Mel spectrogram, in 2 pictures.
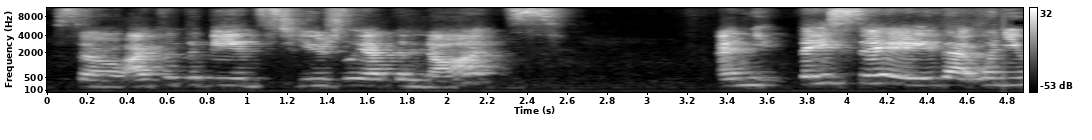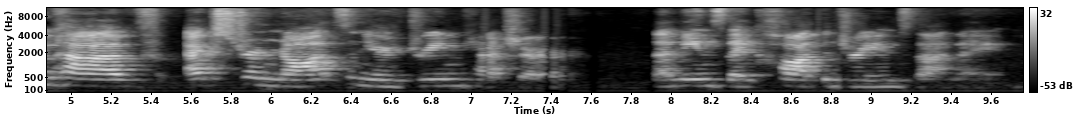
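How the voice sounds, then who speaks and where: A young woman giving a relaxed, chatty drawing lesson, explaining each step while she draws at home, speaking away from a laptop mic. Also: fairly high pitch, unhurried, reverberant, rough recording. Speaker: guest athlete teaching drawing. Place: small home room. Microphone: laptop mic from across the room, facing away.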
